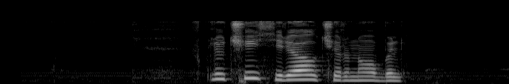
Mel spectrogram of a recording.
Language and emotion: Russian, sad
